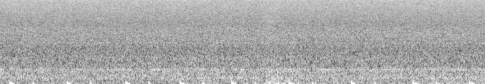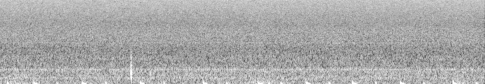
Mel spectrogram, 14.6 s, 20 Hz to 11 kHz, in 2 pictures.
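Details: A real self-recorded human heartbeat mixed into a sleep-aid track, with steady, soft low thumps at about 75 a minute under constant hissing white noise; normal heartbeat.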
